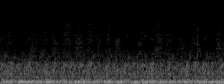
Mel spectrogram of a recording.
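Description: Handwriting on paper, a soft scratching as a short note is jotted down, over a steady low hum.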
